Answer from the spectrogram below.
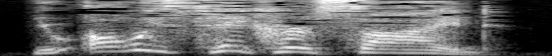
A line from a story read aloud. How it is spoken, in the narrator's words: Eve barked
